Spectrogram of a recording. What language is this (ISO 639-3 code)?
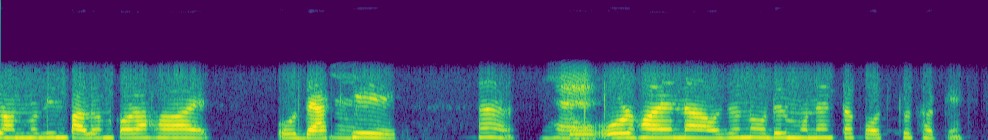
ben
